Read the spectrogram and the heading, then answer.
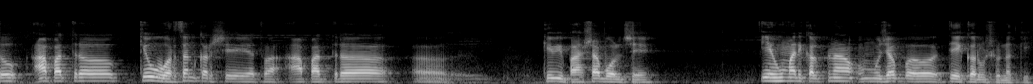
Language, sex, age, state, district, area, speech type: Gujarati, male, 60+, Gujarat, Rajkot, urban, spontaneous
